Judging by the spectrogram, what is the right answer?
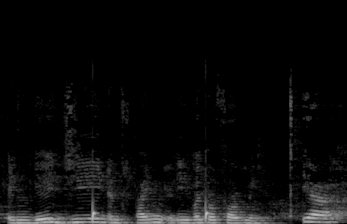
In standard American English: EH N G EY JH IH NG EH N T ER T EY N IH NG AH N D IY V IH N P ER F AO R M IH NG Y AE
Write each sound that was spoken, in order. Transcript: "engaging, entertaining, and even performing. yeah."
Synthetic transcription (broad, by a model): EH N G EY JH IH NG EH N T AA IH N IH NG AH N IY V IH N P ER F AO L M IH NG Y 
